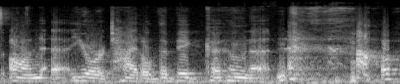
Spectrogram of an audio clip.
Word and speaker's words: Kahuna: I got the biggest kick out of it myself because everybody mispronounces it, and I keep trying to tell them what it's the Big Kahuna. They call me the big Carbola. It's Kahuna, and I thought it was really funny.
